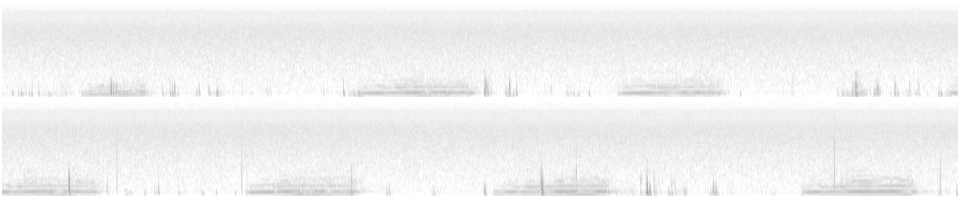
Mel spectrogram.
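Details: Dog sleeping one hour after returning home from a day missing, tired, stressed and hungry: slow, regular rattling snores on each in-breath, about seven in twenty seconds; ordinary snoring.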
